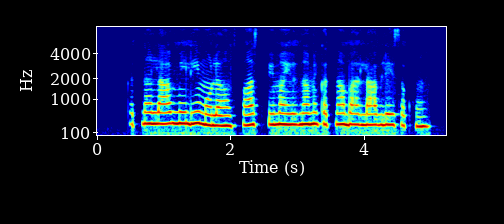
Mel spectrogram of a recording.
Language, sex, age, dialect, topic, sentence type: Chhattisgarhi, female, 25-30, Northern/Bhandar, banking, question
